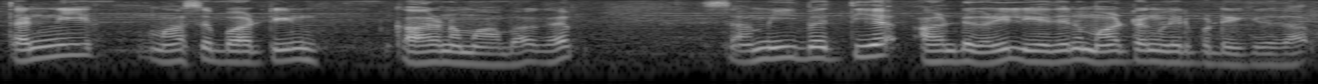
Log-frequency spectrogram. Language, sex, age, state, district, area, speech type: Tamil, male, 60+, Tamil Nadu, Sivaganga, urban, spontaneous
